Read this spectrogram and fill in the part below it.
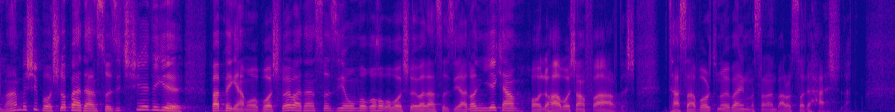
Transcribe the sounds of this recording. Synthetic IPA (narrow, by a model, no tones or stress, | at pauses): mæmbe̞ʃibɒːʃɡɒːebæd̪ænsɒːziːt͡ʃʰijed̪iɟe | b̥æːd̪̚be̞ɟæmɒbɒːʃɡ̥ɒːhebæd̪ænsɒːzijeunmoːɣɣobɒbɒːʃɡɒːjebæd̪ænsɒːziælɒːnje̞cʰæmhɒːlɒhævɒːʃæmfæɾʁd̪ɒʃt̪ | t̪ʰæsævːoɾet̪ʰunobe̞bæɾiːnmæsælænbæɾɒːsɒːlehæ̰ʃd̪̥ɒ̥ːd̪̥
